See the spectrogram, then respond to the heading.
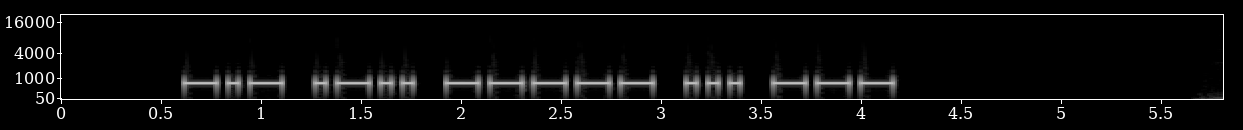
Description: Morse code, heard as a keyed tone, about 24 wpm, 700 Hz. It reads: KL0SO
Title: Speed Racing - USA 2x2 Call Signs 22wpm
